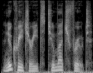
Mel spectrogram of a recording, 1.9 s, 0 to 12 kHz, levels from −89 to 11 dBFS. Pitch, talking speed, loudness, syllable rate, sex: 125 Hz, 225 wpm, -18 LUFS, 5.1 syllables/s, male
